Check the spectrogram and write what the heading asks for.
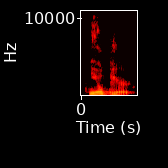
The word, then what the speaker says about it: Neil Peart: lot of people but it's definitely for sure neopet because i know people who who have known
